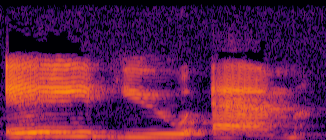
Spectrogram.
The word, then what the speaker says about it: Aum: been taught is that Om is really a sound A-U-M, Aum. So it's like a diphthong sort of thing.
